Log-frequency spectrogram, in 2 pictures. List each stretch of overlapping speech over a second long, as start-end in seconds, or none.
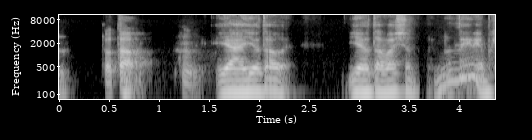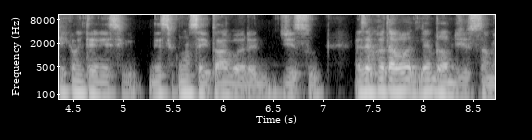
none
